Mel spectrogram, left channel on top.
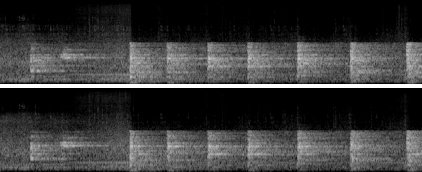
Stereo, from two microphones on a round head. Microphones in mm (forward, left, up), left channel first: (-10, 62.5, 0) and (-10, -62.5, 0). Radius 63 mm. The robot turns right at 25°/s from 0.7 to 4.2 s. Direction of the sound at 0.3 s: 20° right (ahead or behind).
